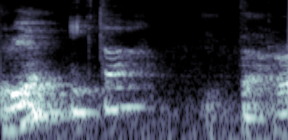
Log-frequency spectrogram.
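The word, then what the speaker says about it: 읽다: How do we pronounce this word? Ikta. Say it again. Ikta.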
